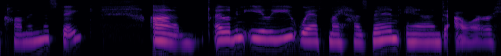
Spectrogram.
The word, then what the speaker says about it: Ely: name is Kristen and I live actually it's pronounced Ely Iowa but that is a common mistake I live in Ely with my husband and our three kiddos who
